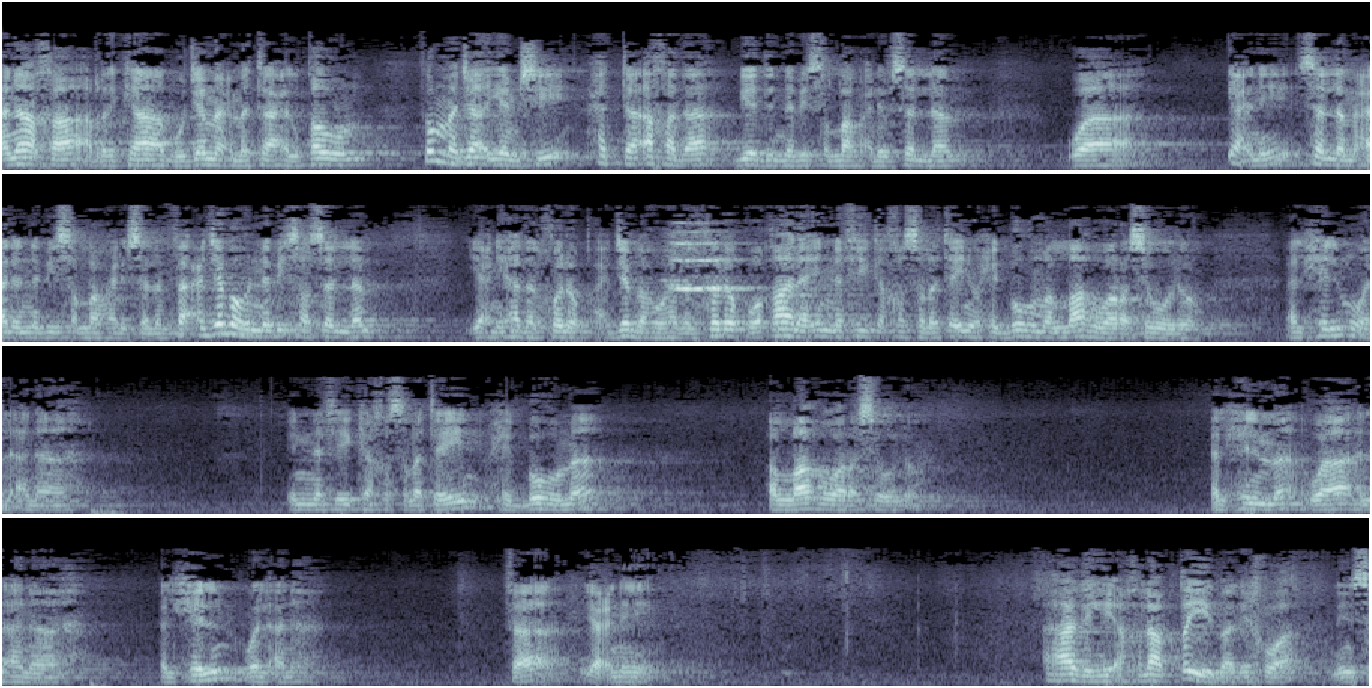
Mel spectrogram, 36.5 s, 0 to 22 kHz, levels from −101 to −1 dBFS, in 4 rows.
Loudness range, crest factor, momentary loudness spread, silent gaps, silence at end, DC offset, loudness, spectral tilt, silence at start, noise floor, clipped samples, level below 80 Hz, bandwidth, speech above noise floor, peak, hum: 8 LU; 22 dB; 15 LU; none; 0 s; under 0.1%; -21 LUFS; -3 dB/octave; 0 s; -57 dBFS; under 0.1%; -58 dBFS; 10 kHz; 35 dB; 0 dBFS; none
